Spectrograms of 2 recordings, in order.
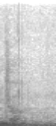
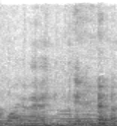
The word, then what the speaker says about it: Ina: This is Ina. I used to call her YNA because I didn't know how to say her proper name, but it's definitely not YNA.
